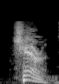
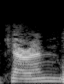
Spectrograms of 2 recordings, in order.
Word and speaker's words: Charon: I think it's Charon, isn't it? – Isn't it Charon? – Well, don't ask me.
